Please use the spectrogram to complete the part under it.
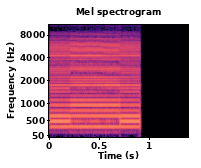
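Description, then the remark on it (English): A single loud, harsh quiz buzzer sounds for just under a second as a contestant buzzes in first to answer a Pokemon trivia question, a steady harmonic-rich drone that cuts off abruptly. “you have buzzed in first.”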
